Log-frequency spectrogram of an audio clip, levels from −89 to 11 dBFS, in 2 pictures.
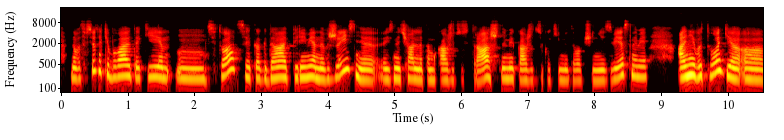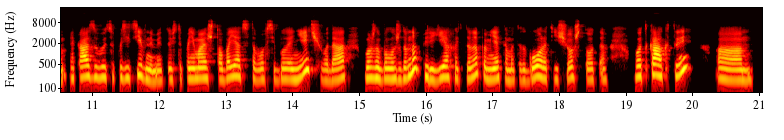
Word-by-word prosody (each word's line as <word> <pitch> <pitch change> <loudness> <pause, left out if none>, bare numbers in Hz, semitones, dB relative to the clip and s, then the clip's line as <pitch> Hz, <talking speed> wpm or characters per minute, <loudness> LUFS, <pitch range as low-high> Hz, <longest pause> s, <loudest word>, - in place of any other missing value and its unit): Но 195 - 0
вот 190 0 -8
всё-таки 315 - -2
бывают 230 +1 +3
такие, 205 0 -2
м, 190 -1 -2
ситуации, 245 - 0
когда 200 +2 +1
перемены 205 -2 0
в - - -9
жизни 210 - 0
изначально 185 -1 -1
там 175 +1 -6
кажутся 175 0 -5
страшными, 195 +3 +1
кажутся 175 -2 -5
какими-то 175 -1 -10
вообще 170 0 -9
неизвестными, 215 +6 -3 0.4
они 230 +5 +9
в 225 - +1
итоге, 235 - +3
а, 180 -1 +1
оказываются 210 +1 +1
позитивными. 200 -5 -2
То 185 - -9
есть, 185 - -13
ты - - -15
понимаешь, 195 +1 +2
что 200 -2 -3
бояться-то 220 +1 -1
вовсе 180 0 -7
было 185 +1 -2
и - - +2
нечего 200 - +1
да, 185 +5 +1 0.3
можно 200 -1 +2
было 190 +1 +1
уже 185 -1 -4
давно 290 - +3
переехать, 200 - -1
давно 215 +7 0
поменять 195 -4 0
там 175 -1 -4
этот 170 0 -9
город, 200 +2 +3
ещё 190 +2 -4
что-то. 180 -1 -6 0.4
Вот 225 +1 0
как 245 -1 +6
ты, 255 +11 +4 0.5
ам, 175 -2 +1
195 Hz, 150 wpm, -24 LUFS, 180-215 Hz, 0.5 s, они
